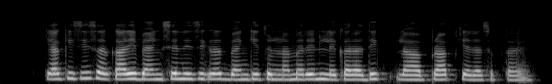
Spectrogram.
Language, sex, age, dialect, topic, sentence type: Hindi, female, 18-24, Marwari Dhudhari, banking, question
